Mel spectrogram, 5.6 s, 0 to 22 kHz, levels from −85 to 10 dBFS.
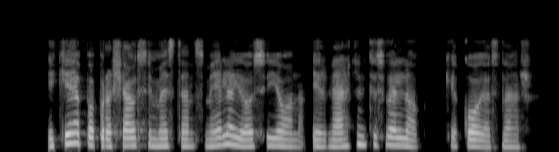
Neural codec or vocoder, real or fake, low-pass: codec, 16 kHz in and 24 kHz out, 2.2 kbps, FireRedTTS-2 codec; fake; 7.2 kHz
